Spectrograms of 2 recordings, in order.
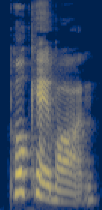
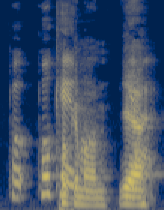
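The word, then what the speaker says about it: Pokémon: yeah it's it's like the way you're supposed to say Pokemon but no one says it it just say Pokemon Pokemon like there's a right and there's like an acceptable basically right right right right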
